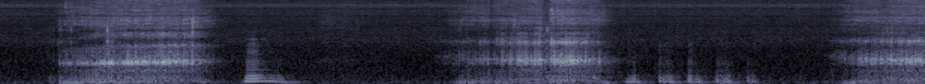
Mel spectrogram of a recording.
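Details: Loud, rough snoring on each inhalation with brief puffing exhalations between, about three breaths in six seconds, in a small quiet room; the finding is snoring.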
